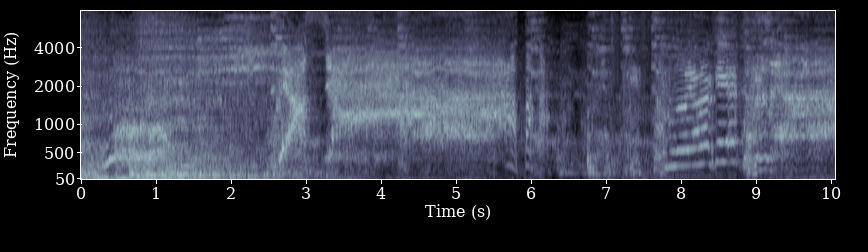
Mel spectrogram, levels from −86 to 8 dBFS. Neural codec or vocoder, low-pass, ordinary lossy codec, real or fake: codec, 16 kHz, 16 kbps, FunCodec, trained on LibriTTS, 50 frames a second; none; none; fake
